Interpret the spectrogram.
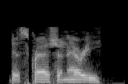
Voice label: "discretionary", English; nouns

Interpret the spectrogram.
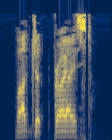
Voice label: "budget-priced", English; adjectives

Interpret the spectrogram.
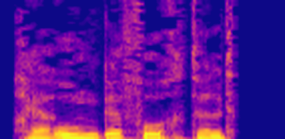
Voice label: "herumgefuchtelt", German; adjectives

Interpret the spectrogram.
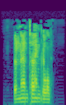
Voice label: "unentangled", english; adjectives

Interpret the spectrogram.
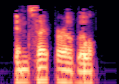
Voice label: "inseparable", English; adjectives

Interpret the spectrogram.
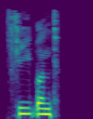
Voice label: "fiebernd", German; adjectives

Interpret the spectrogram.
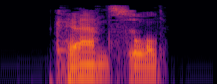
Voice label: "cancelled", English; adjectives

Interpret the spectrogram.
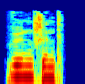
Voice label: "wünschend", German; adjectives

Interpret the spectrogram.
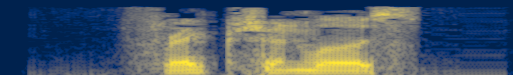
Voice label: "frictionless", English; adjectives

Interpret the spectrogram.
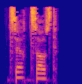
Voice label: "zerzaust", German; adjectives

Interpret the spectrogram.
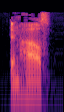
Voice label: "in-house", English; adjectives

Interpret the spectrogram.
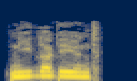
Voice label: "niedergehend", German; adjectives

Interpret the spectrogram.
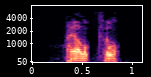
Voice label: "helpful", English; adjectives

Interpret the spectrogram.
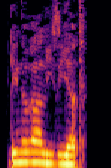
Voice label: "generalisiert", German; adjectives

